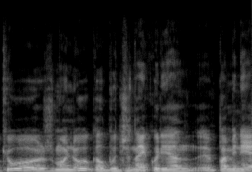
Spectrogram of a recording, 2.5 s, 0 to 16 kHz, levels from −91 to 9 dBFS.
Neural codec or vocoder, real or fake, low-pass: vocoder, 48 kHz, 128 mel bands, Vocos; fake; 14.4 kHz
